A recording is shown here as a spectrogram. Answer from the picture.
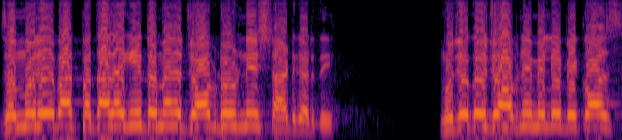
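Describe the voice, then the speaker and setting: A man with a high-pitched voice. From Delhi, India. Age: 20s. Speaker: network marketing distributor. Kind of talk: testimony speech. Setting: stage with audience. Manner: emotional, emphatic.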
